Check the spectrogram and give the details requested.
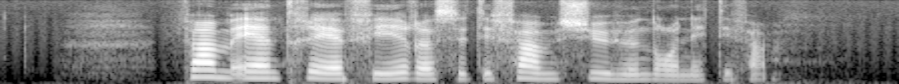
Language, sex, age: Norwegian, female, 24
